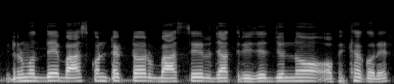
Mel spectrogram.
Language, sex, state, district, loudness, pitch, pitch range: Bengali, male, Tripura, West Tripura, -16 LUFS, 160 Hz, 150-165 Hz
